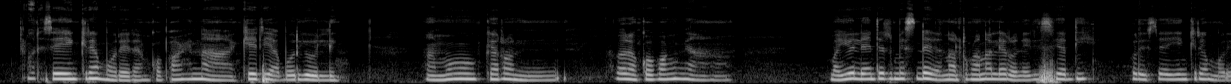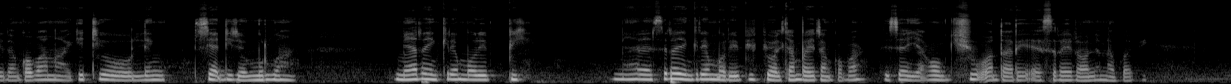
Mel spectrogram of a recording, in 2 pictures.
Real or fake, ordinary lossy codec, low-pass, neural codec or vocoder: real; none; none; none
